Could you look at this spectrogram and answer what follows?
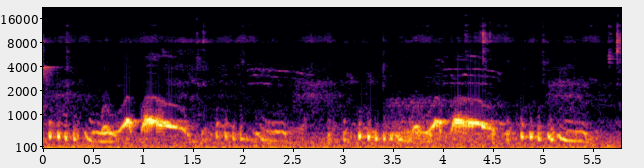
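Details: Spotted dove guest-greeting coos, said to greet visitors arriving home: soft overlapping crooning phrases, two clearer rising-falling coos separated by about three seconds, with murmuring lower notes between them and a faint hiss.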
